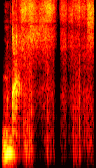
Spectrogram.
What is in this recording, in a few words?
Scream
